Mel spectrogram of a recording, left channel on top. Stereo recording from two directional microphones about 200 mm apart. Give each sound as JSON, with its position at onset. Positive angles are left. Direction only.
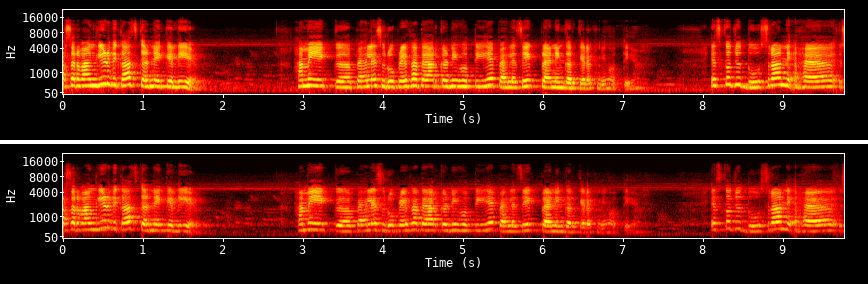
{"t": 0.1, "sound": "a woman's voice", "side_deg": 35}
{"t": 2.9, "sound": "a woman's voice", "side_deg": 35}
